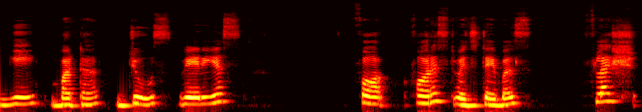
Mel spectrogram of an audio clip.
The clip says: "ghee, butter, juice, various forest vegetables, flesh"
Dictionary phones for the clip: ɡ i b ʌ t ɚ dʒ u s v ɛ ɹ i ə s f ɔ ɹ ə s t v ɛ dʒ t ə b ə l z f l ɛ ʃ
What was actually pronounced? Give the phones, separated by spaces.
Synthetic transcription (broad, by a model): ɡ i b ʌ t ɚ dʒ u s v ɛ ɹ i ə s f ɔ ɹ ə s t v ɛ dʒ t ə b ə l s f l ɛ ʃ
